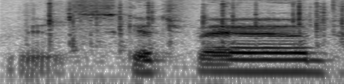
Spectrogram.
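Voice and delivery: ordinary delivery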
